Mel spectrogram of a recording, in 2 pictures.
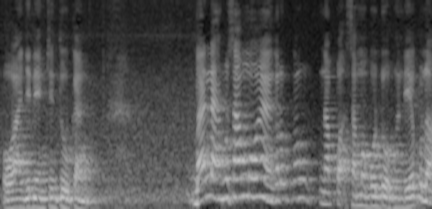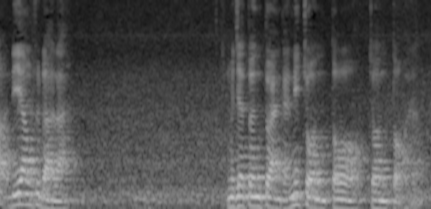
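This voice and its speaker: A man with a Malaysian accent giving a humorous sermon, animated and joking as he acts out little scenes. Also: mid-range voice, normal speed, long pauses, slight background noise. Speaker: preacher. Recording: echoey hall with faint ambience.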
